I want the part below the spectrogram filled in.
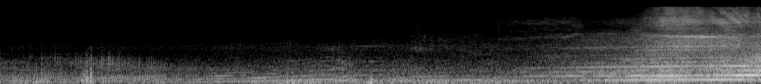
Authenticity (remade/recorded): recorded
